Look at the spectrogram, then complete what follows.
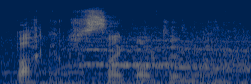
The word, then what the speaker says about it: Parc du Cinquantenaire: Cinquantenaire, Parc du Cinquantenaire.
